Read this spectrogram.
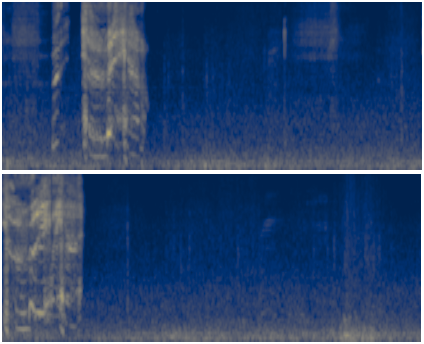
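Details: A sleepy child coughs in two short bouts of harsh coughing, with quiet room noise between them; cough.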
